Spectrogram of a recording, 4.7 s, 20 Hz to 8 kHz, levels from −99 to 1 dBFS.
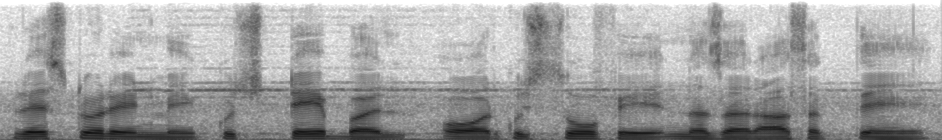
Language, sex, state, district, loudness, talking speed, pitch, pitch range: Hindi, male, Uttar Pradesh, Lalitpur, -15 LUFS, 140 wpm, 115 Hz, 110-125 Hz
